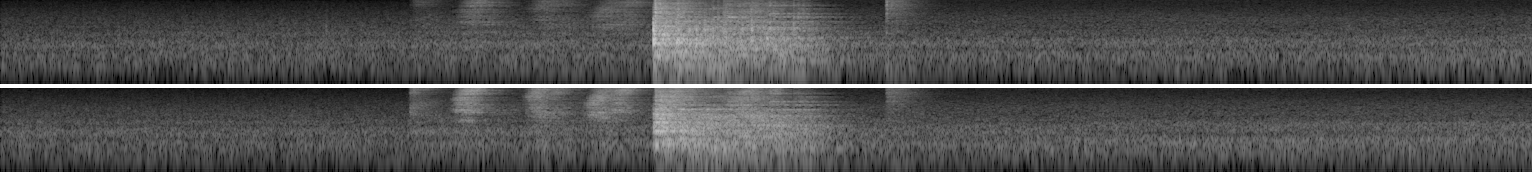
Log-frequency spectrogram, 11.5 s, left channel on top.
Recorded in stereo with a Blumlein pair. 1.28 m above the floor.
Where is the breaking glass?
45° left, 2.5 m.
